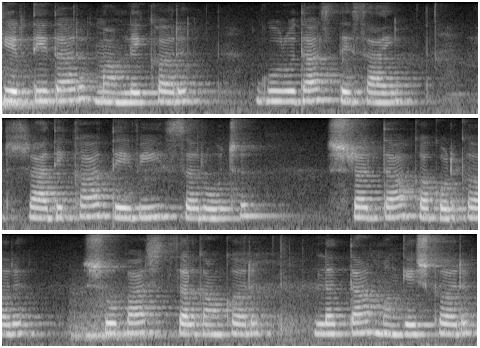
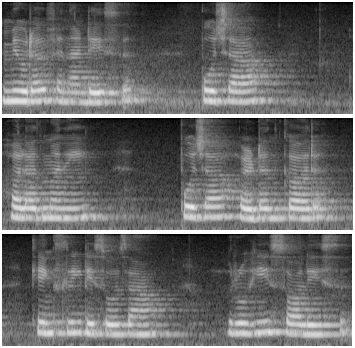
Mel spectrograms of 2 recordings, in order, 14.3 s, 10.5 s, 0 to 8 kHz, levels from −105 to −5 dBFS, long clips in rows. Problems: background sounds at intervals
